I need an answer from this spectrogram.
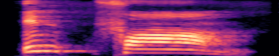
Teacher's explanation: That is second syllable is pronounced with a greater force comparing with first one. · Second syllable first syllable కంటే ఎక్కువ force గా పలుకుతుంది. That's why the primary stress is on the second syllable.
